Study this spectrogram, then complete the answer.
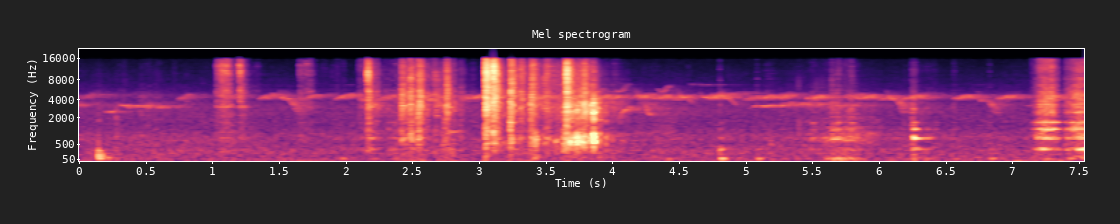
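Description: A blade chops and scrapes at a wooden log in sharp bursts.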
